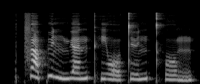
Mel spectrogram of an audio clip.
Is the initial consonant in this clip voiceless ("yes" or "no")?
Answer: yes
